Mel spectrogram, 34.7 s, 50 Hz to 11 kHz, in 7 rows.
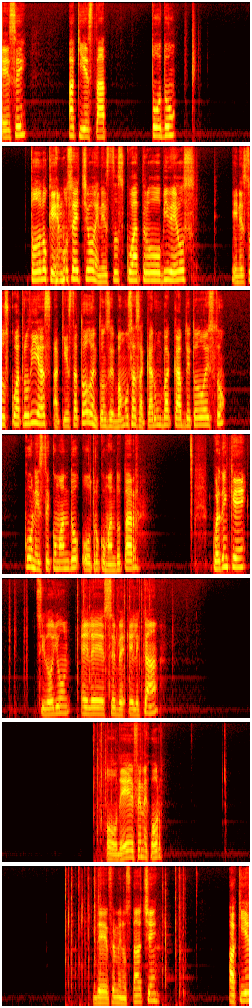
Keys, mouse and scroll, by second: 13.5-17.0 drag, 18.7 click, 21.0-22.7 typing, 26.3-27.4 typing, 30.7-33.3 typing.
